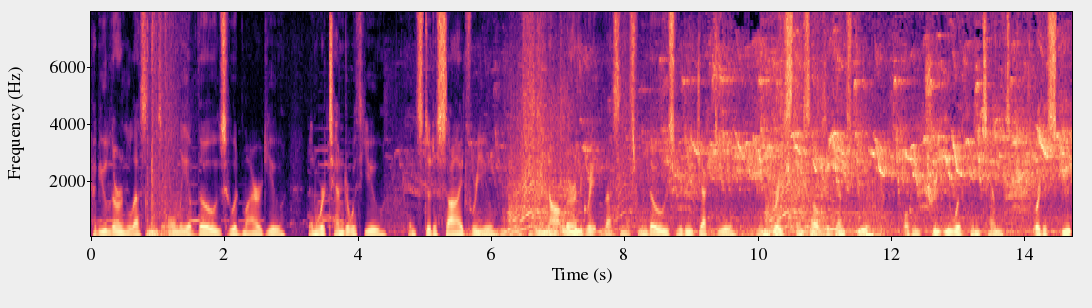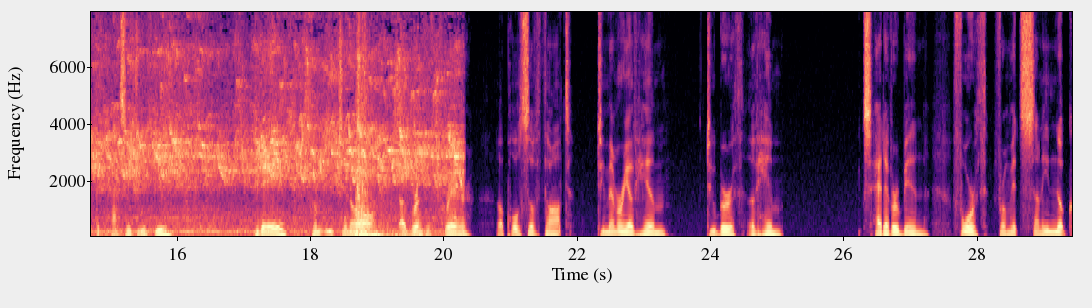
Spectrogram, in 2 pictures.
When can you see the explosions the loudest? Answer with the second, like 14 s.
19 s.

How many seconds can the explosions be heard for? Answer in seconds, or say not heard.
2 s.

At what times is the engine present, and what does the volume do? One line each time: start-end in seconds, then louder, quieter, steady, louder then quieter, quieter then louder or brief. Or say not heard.
5.6-11.9 quieter then louder.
